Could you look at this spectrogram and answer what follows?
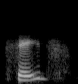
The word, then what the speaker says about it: Sage: Sage. – How do you spell that? – S-A-G-E. – S-H-E? – S-A-G-E. G-E. – Oh, S-A-D-E, Sade? – G, like Gary.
